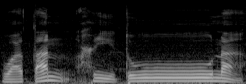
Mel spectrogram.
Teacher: Watan hituna itu tidak boleh dibaca dengung, nggak boleh. Watan hituna nggak boleh ya, harus dibaca jelas, izhar.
